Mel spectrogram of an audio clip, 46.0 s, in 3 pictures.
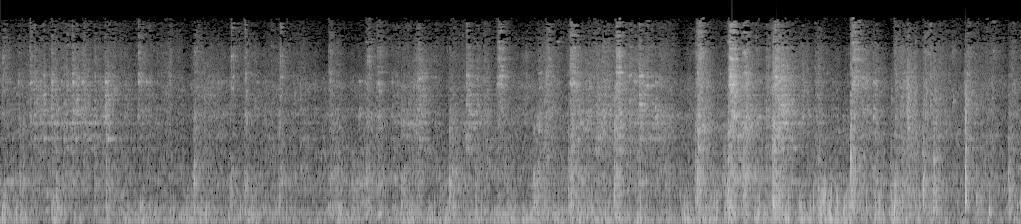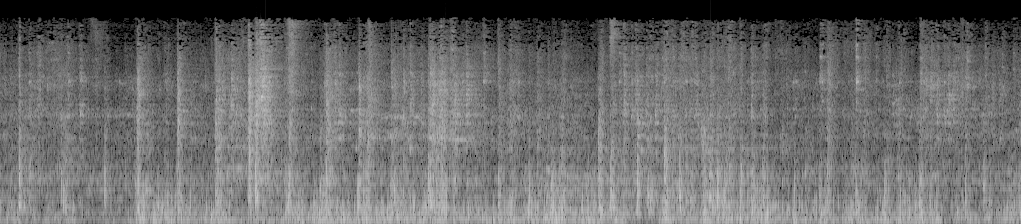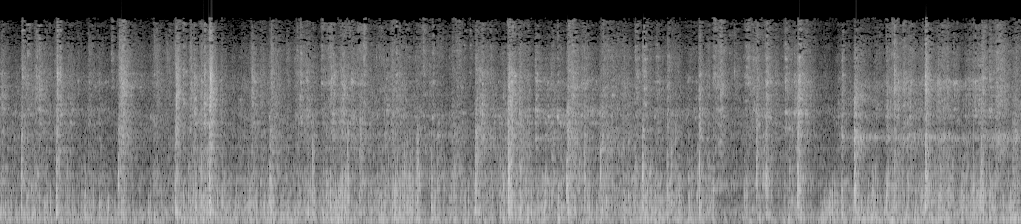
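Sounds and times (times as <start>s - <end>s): train wheels rumbling: 0.0s - 45.9s
wheels clacking over rail joints: 0.0s - 45.9s.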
